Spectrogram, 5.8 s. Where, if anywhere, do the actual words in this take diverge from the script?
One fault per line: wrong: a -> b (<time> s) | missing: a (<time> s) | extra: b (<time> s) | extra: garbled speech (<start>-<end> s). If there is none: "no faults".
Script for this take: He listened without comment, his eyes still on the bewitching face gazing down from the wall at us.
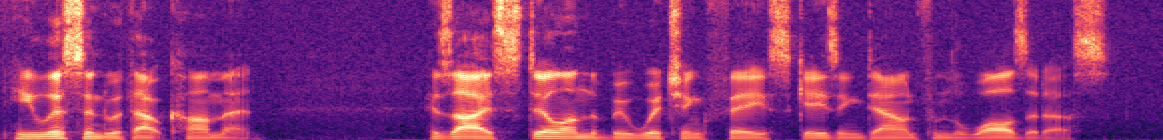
wrong: wall -> walls (4.8 s)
